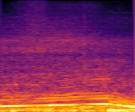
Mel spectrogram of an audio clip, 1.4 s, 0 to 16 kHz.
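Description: A BMW M2 F87 fitted with a new intake runs with a steady, loud, close engine drone that climbs slightly in pitch, then drops off near the end. No one speaks.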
